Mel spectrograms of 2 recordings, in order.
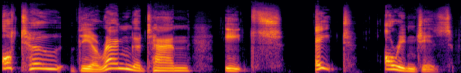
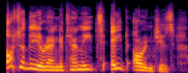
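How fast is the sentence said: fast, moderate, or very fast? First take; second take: moderate; very fast. First: The sentence is said at a moderate pace. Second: The sentence is said at a very fast pace.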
